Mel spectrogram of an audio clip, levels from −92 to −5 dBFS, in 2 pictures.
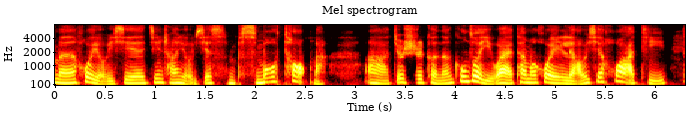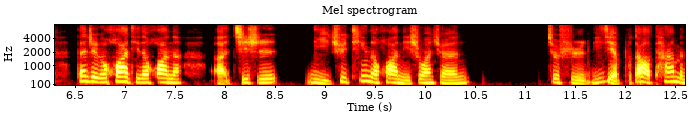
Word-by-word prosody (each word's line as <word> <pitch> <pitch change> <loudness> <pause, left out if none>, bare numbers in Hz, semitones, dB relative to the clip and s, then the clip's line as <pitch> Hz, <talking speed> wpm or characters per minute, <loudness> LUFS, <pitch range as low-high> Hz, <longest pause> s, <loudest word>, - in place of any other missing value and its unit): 们 170 -1 +2
会 195 0 0
有 135 - -3
一 130 - -5
些 160 +2 -2
经 190 +3 -5
常 170 -2 -1
有 160 - -3
一 - - -10
些 150 +5 -2
s 165 -3 -8
small 200 +7 0
talk - - +2
嘛， - - -6 0.4
啊， 155 -5 -3
就 170 - -5
是 180 0 -4
可 175 -3 -4
能 150 +3 -3
工 245 +8 -1
作 250 -2 +5
以 140 -8 -3
外， 165 0 +5
他 200 +2 -1
们 180 0 0
会 170 -4 +2
聊 145 +2 0
一 - - -1
些 225 +4 -2
话 235 +1 +3
题。 150 -1 -9 0.4
但 250 0 +1
这 225 -2 +3
个 205 - +1
话 235 +1 +8
题 200 - -7
的 195 0 +3
话 205 0 +6
呢， 180 -1 -1 0.3
呃， - - 0
其 185 - -1
实 180 +2 -3 0.3
你 170 -7 -6
去 220 - -5
听 260 +6 -4
的 195 -3 +1
话， 195 0 +2
你 155 -6 -2
是 180 - -5
完 170 0 +2
全， 160 +1 -4 0.8
就 195 - -5
是 155 -4 -7
理 175 - -8
解 - - +2
不 - - -17
到 - - +7
他 235 -1 -2
们 185 -7 -2
180 Hz, 315 characters per minute, -19 LUFS, 160-200 Hz, 0.8 s, 话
